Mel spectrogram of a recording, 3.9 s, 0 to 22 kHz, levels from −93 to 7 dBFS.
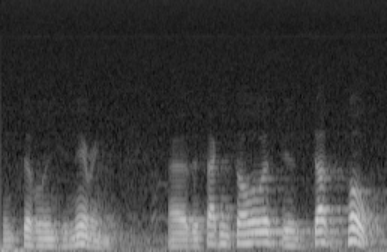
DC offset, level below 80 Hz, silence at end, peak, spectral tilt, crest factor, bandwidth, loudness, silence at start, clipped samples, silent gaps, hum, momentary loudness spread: under 0.1%; -44 dBFS; 0 s; -4 dBFS; -10.5 dB/octave; 18 dB; over 20 kHz; -21 LUFS; 0 s; under 0.1%; none; none; 10 LU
